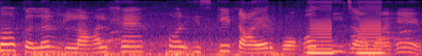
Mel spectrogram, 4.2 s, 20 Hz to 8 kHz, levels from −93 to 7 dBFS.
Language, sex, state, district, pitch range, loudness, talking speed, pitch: Hindi, female, Punjab, Fazilka, 145-230 Hz, -15 LUFS, 155 wpm, 205 Hz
